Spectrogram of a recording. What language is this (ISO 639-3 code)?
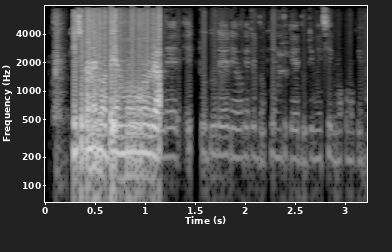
ben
